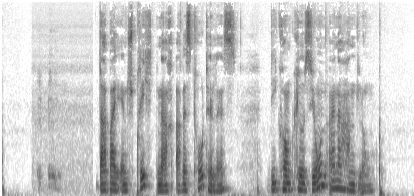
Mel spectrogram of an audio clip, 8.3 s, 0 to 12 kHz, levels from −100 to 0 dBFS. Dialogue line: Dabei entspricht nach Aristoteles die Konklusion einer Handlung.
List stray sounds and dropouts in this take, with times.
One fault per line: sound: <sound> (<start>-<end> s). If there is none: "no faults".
sound: throat clearing (0.7-1.4 s)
